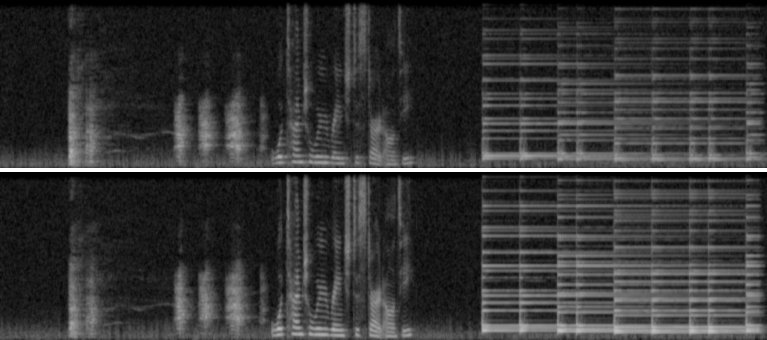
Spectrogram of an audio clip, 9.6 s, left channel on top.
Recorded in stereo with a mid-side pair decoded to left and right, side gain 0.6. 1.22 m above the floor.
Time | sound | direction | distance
0.8 | laughter | 40° left | 2.5 m
3.4 | a woman speaking | 40° right | 0.8 m
6.0 | a ringtone | 60° right | 2 m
